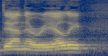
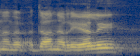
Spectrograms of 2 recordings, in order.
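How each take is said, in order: First: The name is said with an American accent. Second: The name is said with a non-American accent.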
